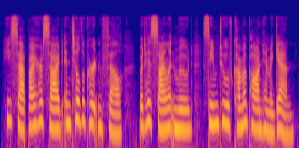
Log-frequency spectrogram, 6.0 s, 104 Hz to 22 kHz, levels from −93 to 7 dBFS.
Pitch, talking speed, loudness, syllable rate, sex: 225 Hz, 200 wpm, -18 LUFS, 4.9 syllables/s, female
